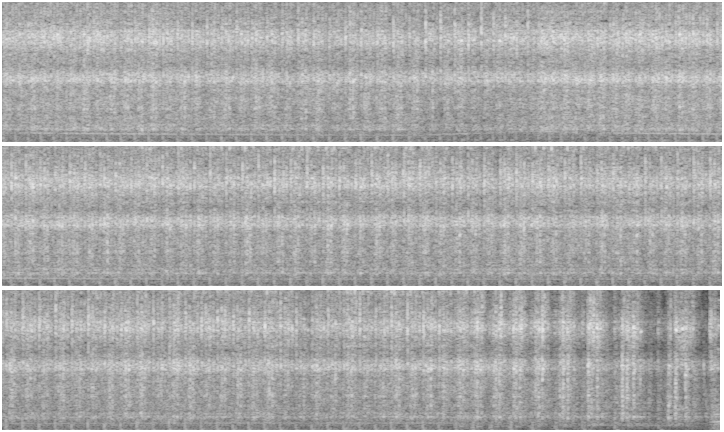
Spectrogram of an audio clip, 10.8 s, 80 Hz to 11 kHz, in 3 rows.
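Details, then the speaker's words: Second Gravely project's single-cylinder engine, run on a 12-volt battery while checking the oil pressure gauge, with the PTO shaft in: steady, even thumping at constant speed with no misfires, knocks or rattles. The owner says it runs good. Normal running. "yeah I'm surprised this one runs good too it's a winner"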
